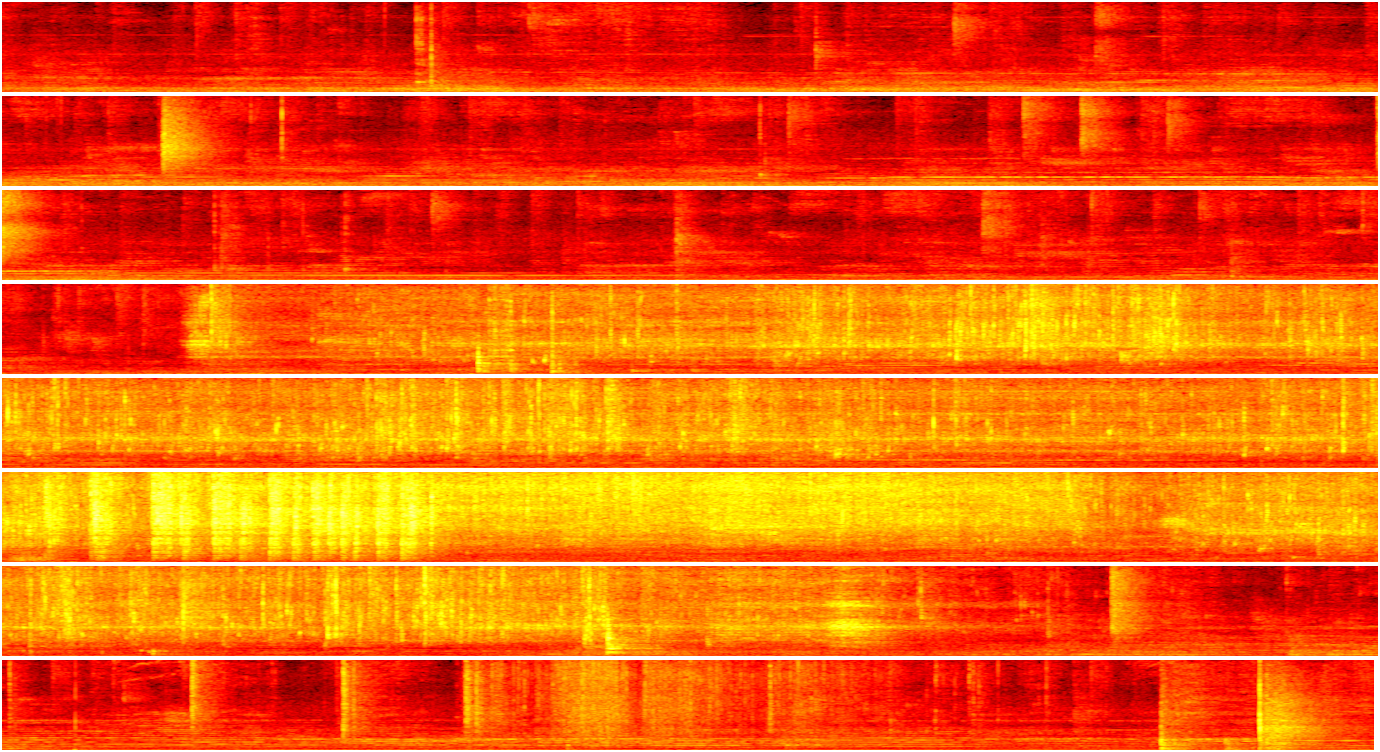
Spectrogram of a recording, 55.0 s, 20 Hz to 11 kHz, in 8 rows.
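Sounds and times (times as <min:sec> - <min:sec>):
tap water running into sink: 0:21.5 - 0:46.4.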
